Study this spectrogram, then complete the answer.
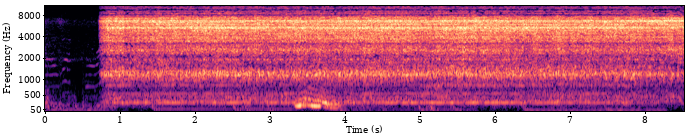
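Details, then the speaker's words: Komatsu PC200-8 / SK200 excavator diesel running after all six injectors were replaced, error codes CA559 and CA2249 shown; loud harsh steady roar with a rough edge, abnormal noisy sound alongside black-and-white smoke, cause not yet found. "Kalau teman-teman jeli ya, pertama asap hitam campur putih, kedua suaranya abnormal ya, suaranya abnormal sebenarnya gitu ya."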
